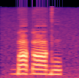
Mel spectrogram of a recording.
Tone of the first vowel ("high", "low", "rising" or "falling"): low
